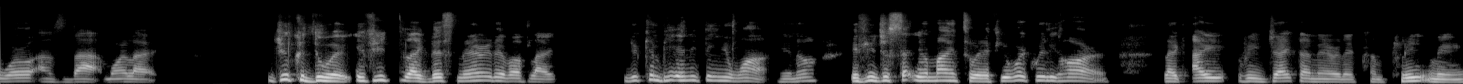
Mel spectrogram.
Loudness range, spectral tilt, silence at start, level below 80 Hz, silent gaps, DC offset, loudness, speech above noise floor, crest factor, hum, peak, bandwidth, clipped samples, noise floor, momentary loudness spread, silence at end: 5 LU; -6.5 dB/octave; 0 s; -68 dBFS; 1.79-1.91 s, 2.33-2.57 s, 5.77-5.96 s, 6.08-6.23 s; under 0.1%; -21 LUFS; 31 dB; 18 dB; none; -4 dBFS; 12 kHz; under 0.1%; -52 dBFS; 12 LU; 0 s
